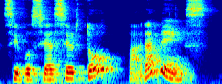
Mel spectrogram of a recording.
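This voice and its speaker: A woman teacher giving a recorded video lesson for adults, slowly spelling out example words and putting questions to the viewers. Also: medium pitch, wildly swooping pitch. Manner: slow, drawn-out pronunciation of example words; asks questions to the viewers, frequent "né?". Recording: echoey room.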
